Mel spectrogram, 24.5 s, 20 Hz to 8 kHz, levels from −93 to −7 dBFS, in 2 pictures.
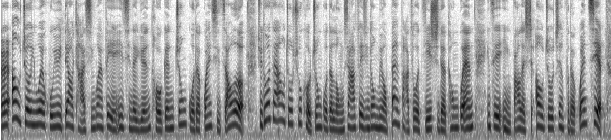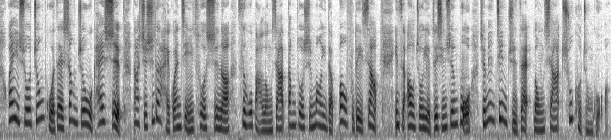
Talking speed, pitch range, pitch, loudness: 300 characters per minute, 180-250 Hz, 210 Hz, -22 LUFS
